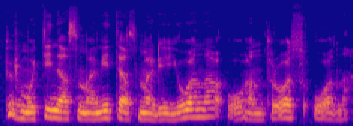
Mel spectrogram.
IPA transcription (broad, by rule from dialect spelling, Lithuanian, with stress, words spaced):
pʲɪrmʊˈtʲiːnʲɛs mɐˈmʲiːtʲɛs mɐrʲɪˈjuɔnɐ oː ɐnˈtruɔs ˈuɔnɐ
